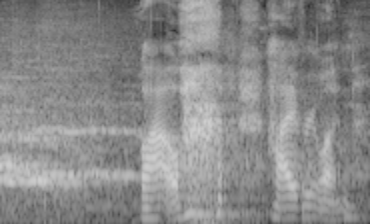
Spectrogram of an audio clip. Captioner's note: chuckles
